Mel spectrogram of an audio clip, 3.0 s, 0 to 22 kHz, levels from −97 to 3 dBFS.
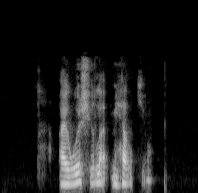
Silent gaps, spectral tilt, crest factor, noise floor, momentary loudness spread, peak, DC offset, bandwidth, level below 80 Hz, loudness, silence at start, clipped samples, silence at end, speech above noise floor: none; -5.5 dB/octave; 22 dB; -85 dBFS; 21 LU; -4 dBFS; under 0.1%; 7.6 kHz; -62 dBFS; -22 LUFS; 0.9 s; under 0.1%; 0.7 s; 63 dB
